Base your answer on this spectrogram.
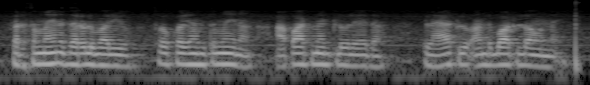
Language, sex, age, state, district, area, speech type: Telugu, male, 45-60, Andhra Pradesh, East Godavari, urban, spontaneous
